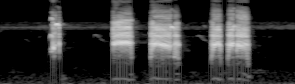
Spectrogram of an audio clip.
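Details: Black francolin (kala teetar) giving a harsh, grating, hissy call: a short note, then two longer rasping notes, then a quick double note. A faint steady high whine runs underneath.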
